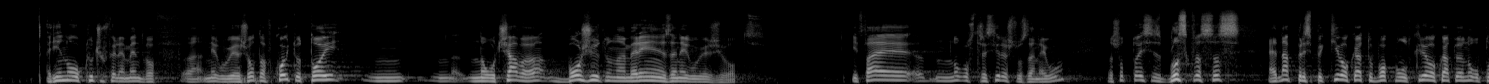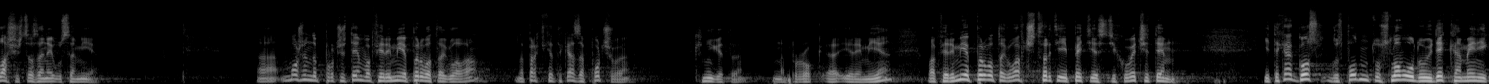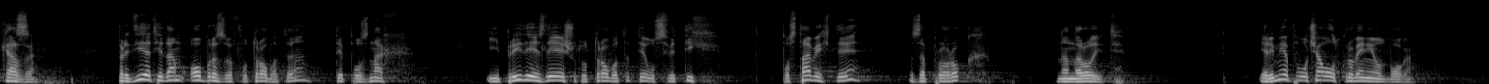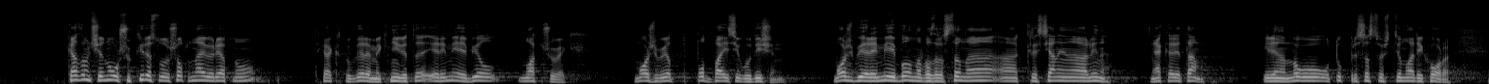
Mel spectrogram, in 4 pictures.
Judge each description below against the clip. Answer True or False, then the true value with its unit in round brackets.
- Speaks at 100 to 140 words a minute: False (150 wpm)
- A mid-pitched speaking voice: True (165 Hz)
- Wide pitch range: False (4.2 semitones)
